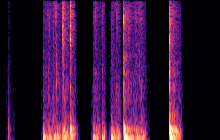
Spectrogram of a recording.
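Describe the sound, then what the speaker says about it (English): Quiet computer-keyboard typing: a few short bursts of rapid key clicks separated by brief pauses. "as I was typing console.writeLine"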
